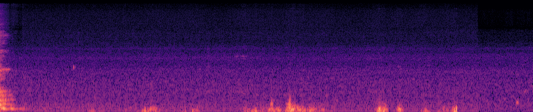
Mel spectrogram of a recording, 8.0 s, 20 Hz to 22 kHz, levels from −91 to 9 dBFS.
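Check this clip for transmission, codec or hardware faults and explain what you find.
There is one hardware fault. From 0.33 to 7.17 s, video or display buzz sits under the speech. A display or video cable couples into the audio, adding a 75 Hz buzz with hash above it, well below the speech level.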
